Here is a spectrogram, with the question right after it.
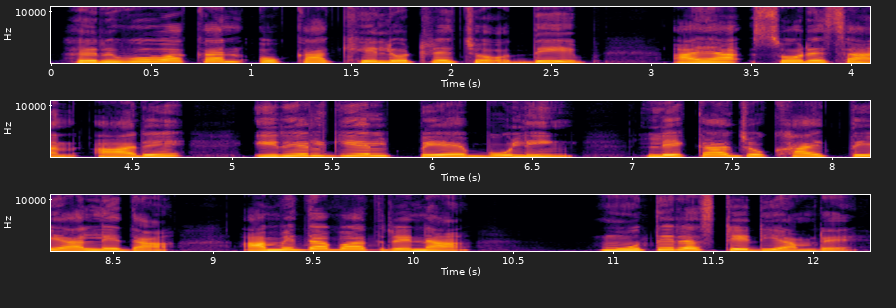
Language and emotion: Santali, neutral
